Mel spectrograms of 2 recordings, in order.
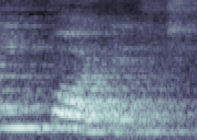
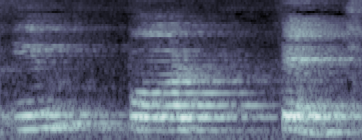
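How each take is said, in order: First: Said in the usual way. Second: Important said slowly, syllable by syllable; Important, each syllable spelled out slowly; broken into syllables. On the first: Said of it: "We can break the word into syllables". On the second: Shown as a demonstration. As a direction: stretch Important out as im-por-tant. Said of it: "break the word into syllables".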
